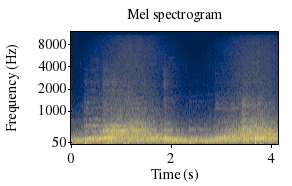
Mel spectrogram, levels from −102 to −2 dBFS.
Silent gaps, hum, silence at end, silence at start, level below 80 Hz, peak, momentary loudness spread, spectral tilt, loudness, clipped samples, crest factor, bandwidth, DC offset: none; none; 0 s; 0 s; -36 dBFS; -6 dBFS; 8 LU; -11.5 dB/octave; -23 LUFS; under 0.1%; 16 dB; 3.2 kHz; under 0.1%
